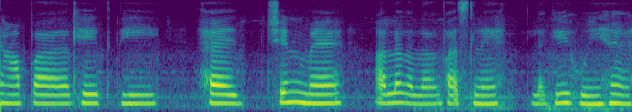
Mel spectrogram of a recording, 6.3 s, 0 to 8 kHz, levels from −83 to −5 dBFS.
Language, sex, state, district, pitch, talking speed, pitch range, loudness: Hindi, female, Chhattisgarh, Kabirdham, 235 Hz, 105 wpm, 230-245 Hz, -17 LUFS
